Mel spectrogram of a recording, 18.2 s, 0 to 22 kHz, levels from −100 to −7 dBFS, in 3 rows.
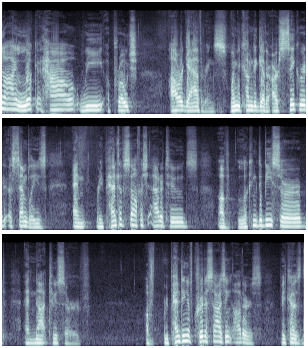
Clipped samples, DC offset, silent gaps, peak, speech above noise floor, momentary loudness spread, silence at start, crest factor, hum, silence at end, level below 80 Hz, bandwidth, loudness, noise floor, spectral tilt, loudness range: under 0.1%; under 0.1%; none; 0 dBFS; 41 dB; 12 LU; 0 s; 16 dB; none; 0 s; -52 dBFS; 16 kHz; -16 LUFS; -56 dBFS; -5.5 dB/octave; 4 LU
